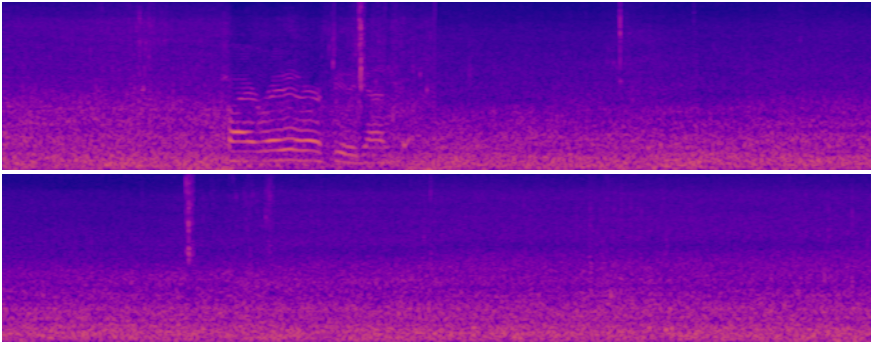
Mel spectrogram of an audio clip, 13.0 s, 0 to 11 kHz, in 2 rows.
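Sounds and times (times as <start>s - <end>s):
water rushing over spillway: 0.0s - 3.5s.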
